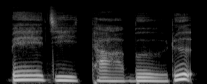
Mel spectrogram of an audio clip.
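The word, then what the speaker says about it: ベジタブル: 英語では vegetable と発音しますが、日本語ではベジタブルとすべての母音あ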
